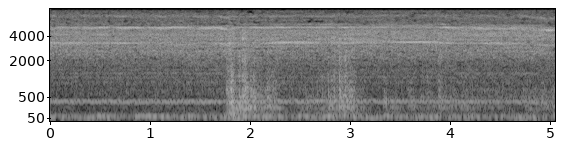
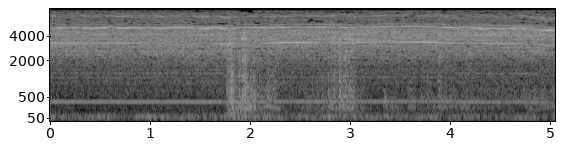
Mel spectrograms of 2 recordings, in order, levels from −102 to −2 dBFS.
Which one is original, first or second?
second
